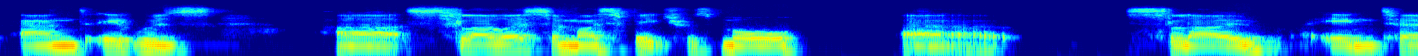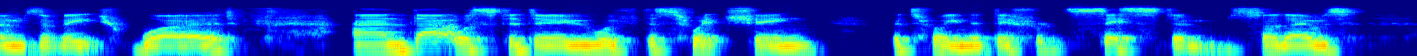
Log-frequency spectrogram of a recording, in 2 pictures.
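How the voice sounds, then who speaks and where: Speaking in a British accent, a man talks very slowly with long, frequent pauses, very even loudness, a dark, mellow tone and monotone, flat intonation. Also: medium pitch for a man. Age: 30s. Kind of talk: webinar talk. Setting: video call.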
